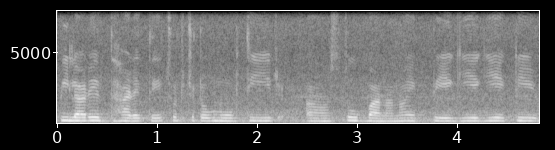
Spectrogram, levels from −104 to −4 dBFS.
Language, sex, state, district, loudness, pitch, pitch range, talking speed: Bengali, female, West Bengal, Jhargram, -18 LUFS, 210 Hz, 205-220 Hz, 175 wpm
